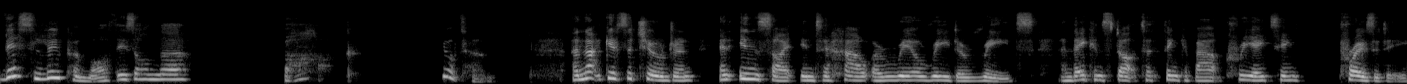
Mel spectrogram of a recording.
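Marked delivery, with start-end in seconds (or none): 2.8-3.6 the word "bark" lifted with surprised stress. Modelling reading aloud for children, showing surprise on the word bark. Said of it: "I'm going to show surprise on that word bark".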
